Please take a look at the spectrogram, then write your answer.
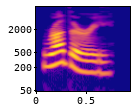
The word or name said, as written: ruthery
